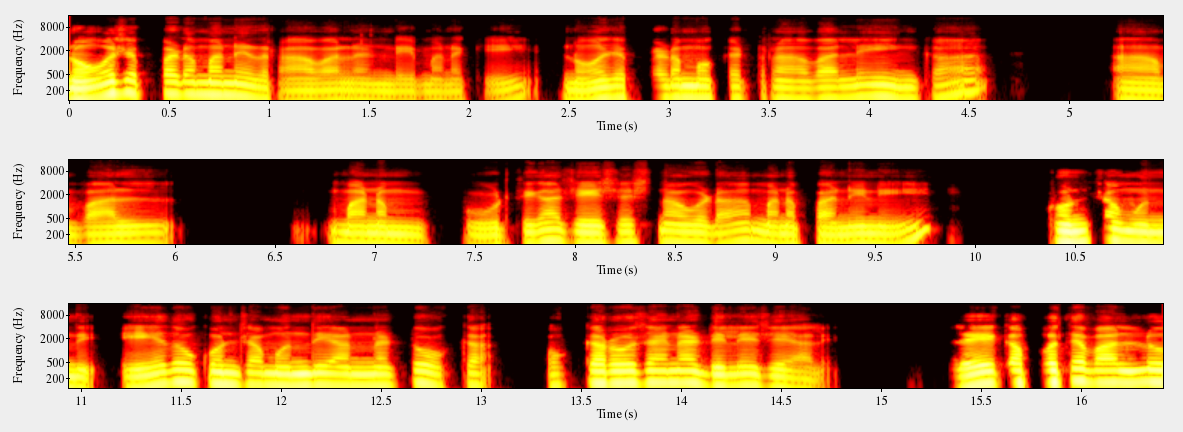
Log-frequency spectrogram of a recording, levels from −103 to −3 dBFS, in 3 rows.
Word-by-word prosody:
No 115 Hz, 0 st, +8 dB, 0.2 s
జెప్పడం 165 Hz, -2 st, 0 dB
అనేది 145 Hz, -6 st, 0 dB
రావాలండి 100 Hz, -1 st, -6 dB
మనకి. 95 Hz, +1 st, -12 dB, 0.3 s
నో 100 Hz, -, -2 dB
జెప్పడం 130 Hz, 0 st, -3 dB
ఒకటి 125 Hz, 0 st, -11 dB
రావాలి. 120 Hz, +4 st, -4 dB, 0.2 s
ఇంకా 125 Hz, +3 st, -8 dB, 0.9 s
ఆహ్, 105 Hz, -1 st, -4 dB
వాళ్ 105 Hz, +1 st, -3 dB, 1.1 s
మనం 110 Hz, -1 st, -1 dB, 0.3 s
పూర్తిగా 100 Hz, +6 st, -4 dB
జేసేశ్నా 115 Hz, +2 st, -2 dB
కూడా 110 Hz, 0 st, -4 dB, 0.2 s
మన 105 Hz, -1 st, -2 dB
పనిని, 105 Hz, +1 st, -2 dB, 0.8 s
కొంచెం 125 Hz, +4 st, +6 dB
ఉంది 115 Hz, -1 st, +1 dB, 0.3 s
ఏదో 145 Hz, +6 st, +2 dB
కొంచెం 140 Hz, -1 st, +3 dB
ఉంది 130 Hz, +1 st, +5 dB
అన్నట్టు 130 Hz, +2 st, -1 dB
ఒక్క 135 Hz, -, -14 dB, 0.4 s
ఒక్క 130 Hz, -, -16 dB
రోజైనా 155 Hz, 0 st, +4 dB
డిలే 130 Hz, +1 st, +2 dB
జేయాలి. 100 Hz, -5 st, -4 dB, 0.7 s
లేకపోతే, 160 Hz, +5 st, +5 dB
వాళ్ళు 160 Hz, +1 st, +6 dB
120 Hz, 115 wpm, -23 LUFS, 105-140 Hz, 1.1 s, నో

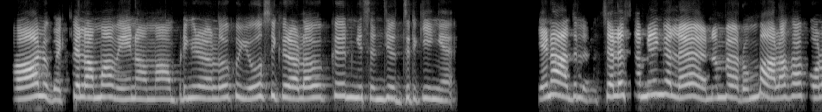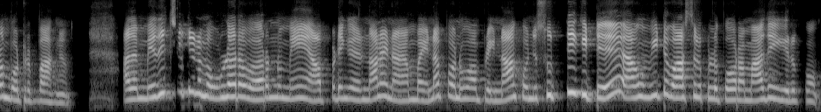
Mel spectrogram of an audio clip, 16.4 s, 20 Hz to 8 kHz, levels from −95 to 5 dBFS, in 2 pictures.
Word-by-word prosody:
கால் 295 Hz, +5 st, +6 dB
வைக்கலாமா? 295 Hz, +4 st, +2 dB
வேணாமா? 265 Hz, 0 st, 0 dB
அப்பிடிங்கிற 280 Hz, +3 st, -3 dB
அளவுக்கு 300 Hz, +3 st, -4 dB
யோசிக்கிற 310 Hz, -1 st, 0 dB
அளவுக்கு 300 Hz, +4 st, -2 dB
நீங்க 295 Hz, -1 st, -1 dB
செஞ்சு 270 Hz, +1 st, -3 dB
வச்சிருக்கீங்க. 270 Hz, 0 st, -4 dB, 1.0 s
ஏன்னா, 365 Hz, +4 st, +6 dB
அதில 305 Hz, -1 st, -6 dB, 0.2 s
சில 330 Hz, +2 st, +7 dB
சமயங்கள்ல 345 Hz, -2 st, +4 dB, 0.3 s
நம்ம 300 Hz, +2 st, +1 dB
ரொம்ப 295 Hz, +4 st, -4 dB
அழகா 300 Hz, +4 st, +1 dB
கோலம் 295 Hz, 0 st, -3 dB
போட்டிருப்பாங்க. 230 Hz, -5 st, -7 dB, 0.7 s
அத 255 Hz, -, +2 dB
மிதிச்சிட்டு 405 Hz, +7 st, -1 dB
நம்ம 325 Hz, -5 st, -2 dB
உள்ளர 315 Hz, +1 st, 0 dB
வரணுமே 290 Hz, +1 st, -3 dB, 0.2 s
அப்பிடிங்கிறனால 270 Hz, +3 st, -4 dB
நம்ம 235 Hz, +1 st, -3 dB
என்ன 295 Hz, +6 st, -2 dB
பண்ணுவோம் 275 Hz, -3 st, -5 dB
அப்பிடின்னா, 235 Hz, -1 st, -2 dB
கொஞ்சம் 280 Hz, -1 st, -7 dB
சுத்திக்கிட்டு 355 Hz, -3 st, +3 dB, 0.2 s
அவுங்க 305 Hz, +2 st, -1 dB
வீட்டு 345 Hz, 0 st, -3 dB
வாசலுக்குள்ளே 290 Hz, -2 st, -1 dB
போறமாரி 250 Hz, +2 st, -2 dB
இருக்கும். 230 Hz, -1 st, -13 dB
290 Hz, 130 wpm, -22 LUFS, 260-315 Hz, 1.0 s, சில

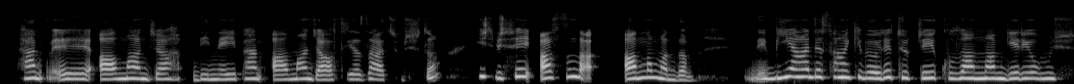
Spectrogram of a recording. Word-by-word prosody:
hem, 280 Hz, 0 st, 0 dB
eee, 250 Hz, -3 st, -2 dB
Almanca 250 Hz, 0 st, +2 dB, 0.3 s
dinleyip 235 Hz, +2 st, -4 dB
hem 265 Hz, 0 st, -1 dB
Almanca 230 Hz, +1 st, -1 dB
altyazı 230 Hz, +2 st, -6 dB
açmıştım. 220 Hz, -1 st, -7 dB, 0.4 s
Hiçbir 365 Hz, -7 st, -1 dB
şey 365 Hz, +5 st, 0 dB
aslında 310 Hz, +5 st, +2 dB, 0.4 s
anlamadım. 255 Hz, -, +2 dB, 0.6 s
Eee, 260 Hz, 0 st, +2 dB
bir 290 Hz, -, +4 dB
yerde 350 Hz, -1 st, +3 dB
sanki, 325 Hz, -1 st, +1 dB
böyle, 285 Hz, +2 st, +1 dB
Türkçeyi 290 Hz, -1 st, -1 dB
kullanmam 275 Hz, -1 st, +4 dB
geriyormuş, 270 Hz, 0 st, -1 dB
270 Hz, 110 wpm, -23 LUFS, 245-295 Hz, 0.6 s, bir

